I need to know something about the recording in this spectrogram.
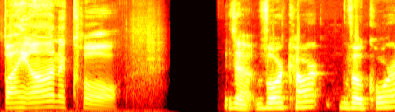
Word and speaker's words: Bionicle: guys it's guys guys it's pronounced by on a call the vorc are vogue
